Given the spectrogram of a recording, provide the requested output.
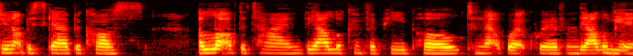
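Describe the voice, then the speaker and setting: A woman with a northern English accent talks at a moderate pace and a fairly low pitch. Her intonation is monotone and flat, while her loudness swings widely. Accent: northern English, noticeable. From northern England. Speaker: footwear brand founder. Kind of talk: casual interview chat. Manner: shy about speaking, but confident.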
